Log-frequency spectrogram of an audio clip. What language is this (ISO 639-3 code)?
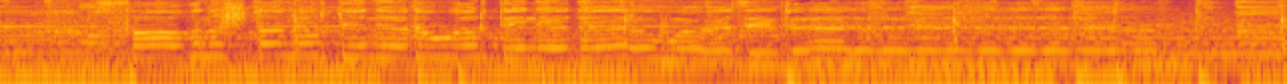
kaz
